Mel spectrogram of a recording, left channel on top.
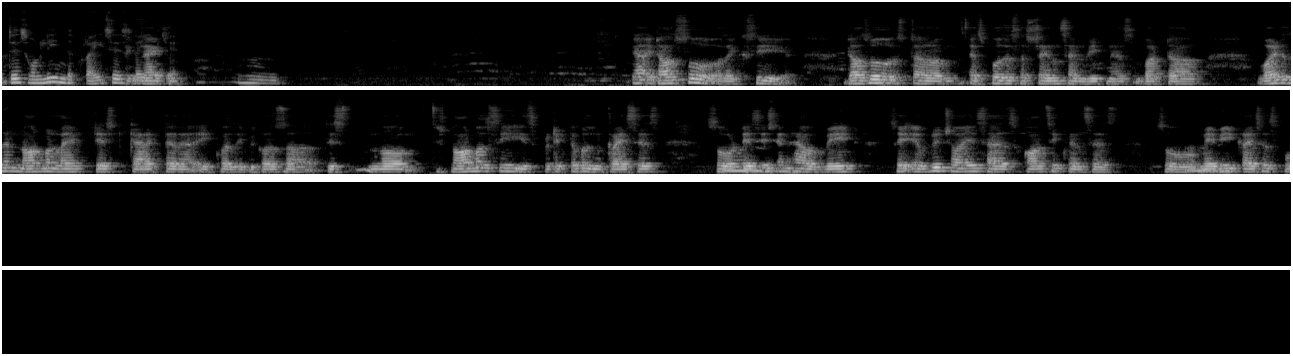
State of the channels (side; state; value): right; silent; digital silence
